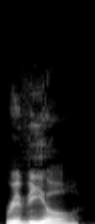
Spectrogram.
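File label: "reveal", English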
